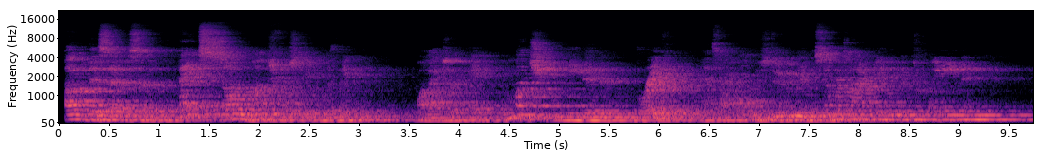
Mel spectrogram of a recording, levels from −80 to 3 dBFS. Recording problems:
room echo; strong; dies away in 2.7 s
off-mic speech; far

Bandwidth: 14.5 kHz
